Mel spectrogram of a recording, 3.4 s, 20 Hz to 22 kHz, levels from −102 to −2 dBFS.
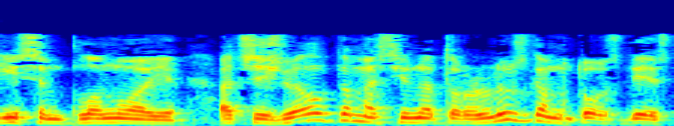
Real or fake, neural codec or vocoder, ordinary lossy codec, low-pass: fake; codec, 16 kHz, 2 kbps, X-Codec, WavLM features, trained on Multilingual LibriSpeech; MP3, 32 kbps; 7.2 kHz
